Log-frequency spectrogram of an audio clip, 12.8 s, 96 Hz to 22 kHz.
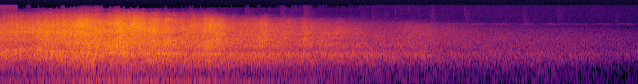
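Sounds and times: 
airplane engine roaring in flight: 0:00.0 - 0:12.7.

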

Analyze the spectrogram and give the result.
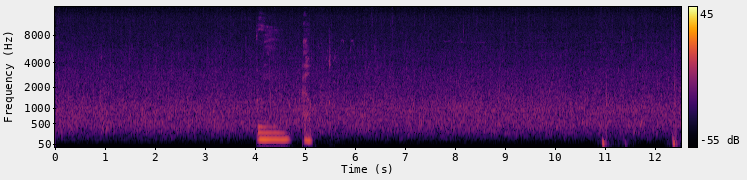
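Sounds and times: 
flowing river water rushing: 0:00.0 - 0:04.0, 0:04.8 - 0:12.5
speech: 0:04.0 - 0:05.2
soft low thumps: 0:10.9 - 0:11.5, 0:12.3 - 0:12.5.

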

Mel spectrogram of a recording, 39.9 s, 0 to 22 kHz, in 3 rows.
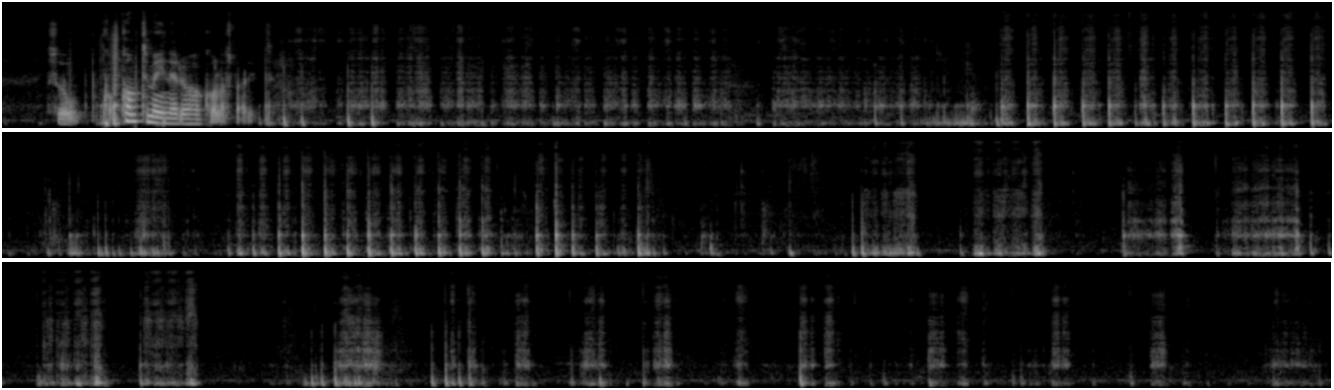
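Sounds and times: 
speech: 0:00.5 - 0:02.8
drawing on paper: 0:02.8 - 0:13.3, 0:14.4 - 0:19.9, 0:21.8 - 0:23.8, 0:24.5 - 0:26.4, 0:27.0 - 0:28.6, 0:29.8 - 0:34.0.

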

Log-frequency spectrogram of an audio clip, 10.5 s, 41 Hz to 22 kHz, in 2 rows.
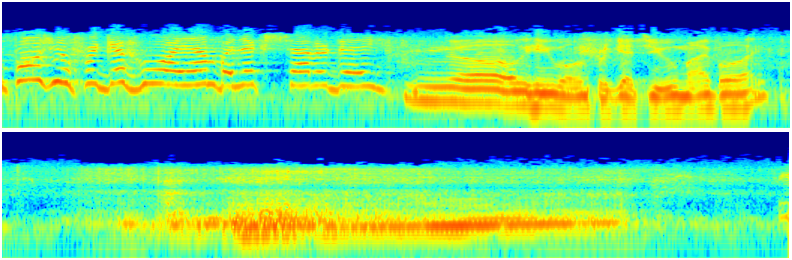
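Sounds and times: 
speech: 0:00.1 - 0:05.3, 0:06.0 - 0:07.0
car engine humming as the vehicle drives along: 0:06.1 - 0:10.4.

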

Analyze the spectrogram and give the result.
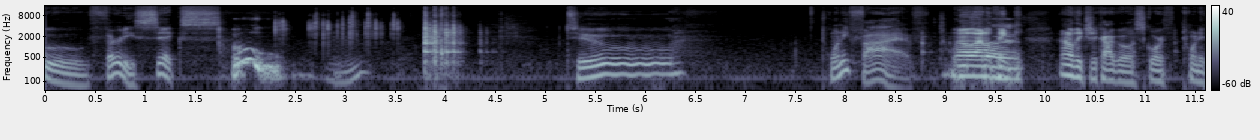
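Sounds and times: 
speech: 0:00.0 - 0:03.2, 0:05.2 - 0:06.5, 0:07.8 - 0:11.5
dice tumbling and settling: 0:02.2 - 0:04.5.

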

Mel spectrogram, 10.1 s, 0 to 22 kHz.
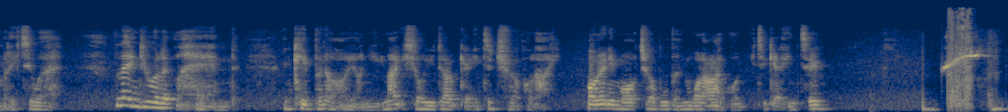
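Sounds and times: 
speech: 0:00.1 - 0:08.4, 0:09.3 - 0:10.0
rough noise in a bar: 0:08.1 - 0:10.0
man whistling sharply in a bar: 0:09.4 - 0:10.0.

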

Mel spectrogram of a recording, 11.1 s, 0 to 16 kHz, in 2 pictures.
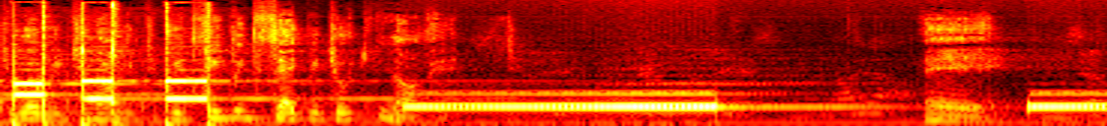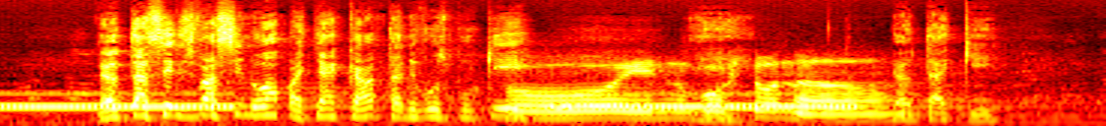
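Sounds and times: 
speech: 0:01.2 - 0:02.6, 0:04.6 - 0:05.1, 0:06.0 - 0:10.6
telephone dial tone: 0:02.2 - 0:03.8, 0:05.2 - 0:06.7, 0:08.7 - 0:10.0.

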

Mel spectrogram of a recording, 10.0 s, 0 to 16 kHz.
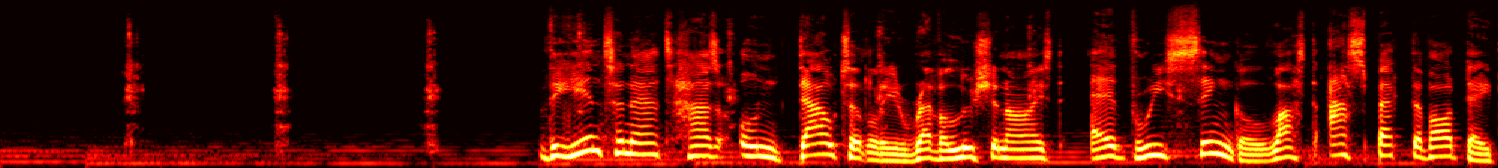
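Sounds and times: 
low steady droning music bed: 0:00.0 - 0:09.9
clock ticking: 0:00.8 - 0:01.0, 0:01.8 - 0:02.0, 0:02.8 - 0:03.0, 0:03.6 - 0:07.4
speech: 0:03.6 - 0:09.9.

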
